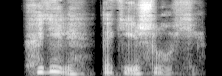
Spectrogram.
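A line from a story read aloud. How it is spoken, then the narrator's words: Whisper. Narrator (Russian): прошептал Оливандер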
